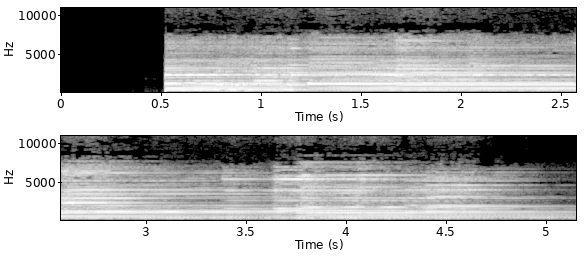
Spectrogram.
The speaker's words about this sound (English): But it does have a cool clock tower in the marvellous main square there, which plays a delightfully discordant tune.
